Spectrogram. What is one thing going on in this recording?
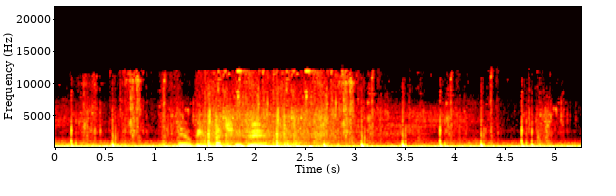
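Armored footsteps clank on stone.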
